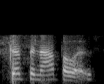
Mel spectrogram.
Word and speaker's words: Stephanopoulos: Stephanopoulos.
